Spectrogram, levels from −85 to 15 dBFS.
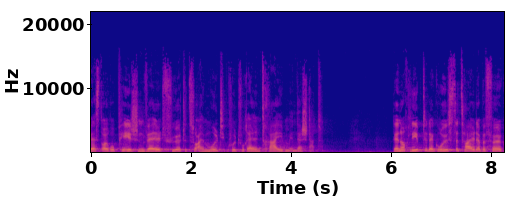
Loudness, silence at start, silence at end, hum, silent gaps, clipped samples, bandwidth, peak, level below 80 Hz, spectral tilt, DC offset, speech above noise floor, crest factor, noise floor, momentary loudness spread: -27 LUFS; 0 s; 0 s; none; none; under 0.1%; 16 kHz; -10 dBFS; -56 dBFS; -4.5 dB/octave; under 0.1%; 29 dB; 18 dB; -56 dBFS; 9 LU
